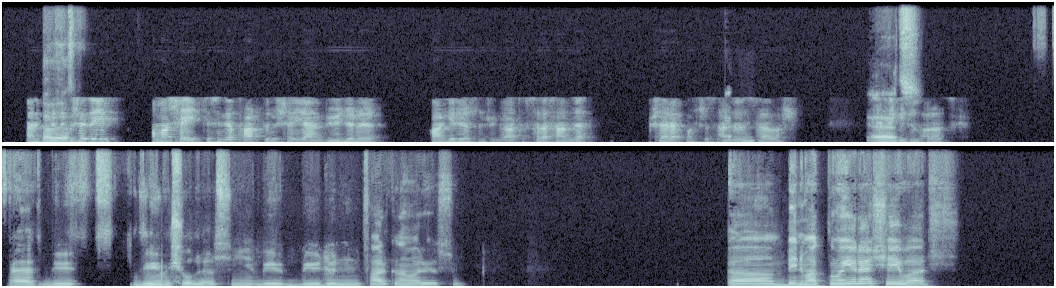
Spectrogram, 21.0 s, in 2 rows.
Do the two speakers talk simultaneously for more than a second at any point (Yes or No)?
No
